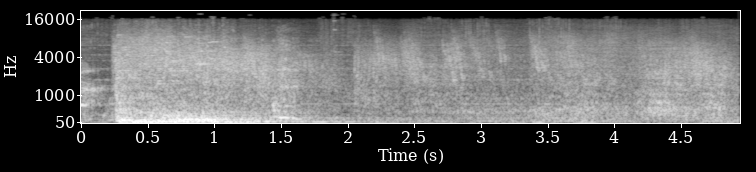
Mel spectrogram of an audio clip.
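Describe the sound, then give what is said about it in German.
A crystal ball, held overhead and smashed with full force on the floor, gives a sudden, loud crash. Then comes a long scatter of crackling, tinkling fragments that keeps rattling and hissing for several seconds as the frozen lightning inside hisses through the air. “Er hielt sie über seinen Kopf und schmetterte sie mit aller Kraft auf den Boden.”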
